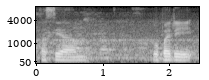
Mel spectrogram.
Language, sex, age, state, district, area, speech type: Sanskrit, male, 18-30, Kerala, Ernakulam, rural, spontaneous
